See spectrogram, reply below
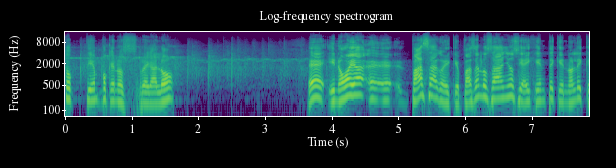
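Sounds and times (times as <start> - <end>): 
speech: 0.0 - 1.8, 3.6 - 7.8
soft applause: 0.0 - 4.8.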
